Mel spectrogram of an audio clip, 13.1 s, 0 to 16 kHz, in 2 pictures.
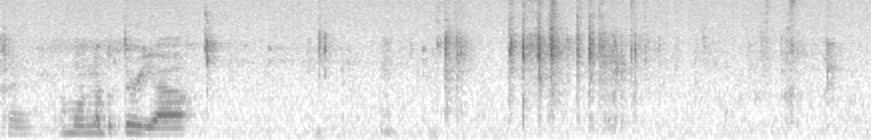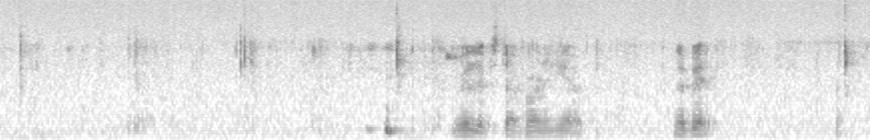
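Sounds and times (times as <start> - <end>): taco shell crunching: 2.3 - 7.7.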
